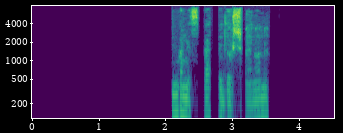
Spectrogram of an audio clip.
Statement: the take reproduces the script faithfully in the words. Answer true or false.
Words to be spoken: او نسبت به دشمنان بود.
true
